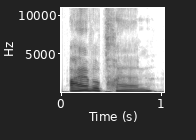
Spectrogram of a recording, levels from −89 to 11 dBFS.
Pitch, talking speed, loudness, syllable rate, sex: 220 Hz, 235 wpm, -16 LUFS, 4.8 syllables/s, female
